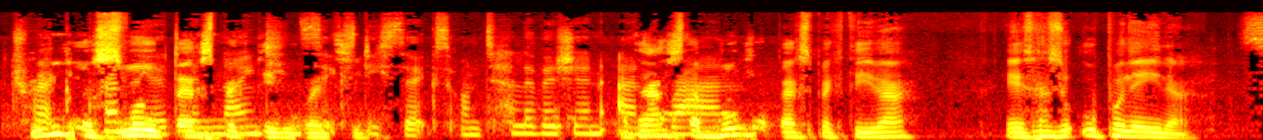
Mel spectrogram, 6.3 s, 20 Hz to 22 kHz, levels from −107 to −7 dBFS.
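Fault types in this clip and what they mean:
Echo leak: A copy of the speech, about 20 to 40 dB below it, trails it by about 190 to 200 ms. It is likely loudspeaker pickup the echo canceller missed.
Speech suppressed in double talk: The speech dips by up to about 10 dB at 0.15–1.81 s and 3.08–3.93 s. Overlapping talk likely confused the canceller.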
